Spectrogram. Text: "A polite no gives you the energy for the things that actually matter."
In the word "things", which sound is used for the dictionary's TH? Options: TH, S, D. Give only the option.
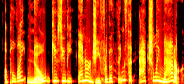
TH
